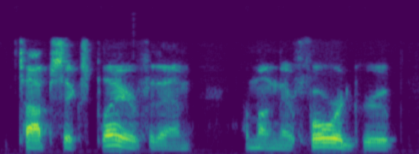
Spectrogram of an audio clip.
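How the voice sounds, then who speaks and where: A man with an American accent and a normal speaking voice, fairly low in pitch, at a fairly quick pace with ordinary pitch variation. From New York area. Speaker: hockey journalist. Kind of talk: interview.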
